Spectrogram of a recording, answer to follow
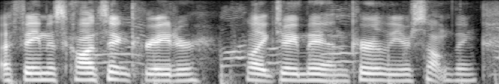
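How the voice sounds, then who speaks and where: A woman's voice comes through dry with no echo. Light background noise sits underneath. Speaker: gaming streamer. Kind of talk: live gameplay stream chat. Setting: home VR setup, live stream. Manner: animated; fast talker. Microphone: headset.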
